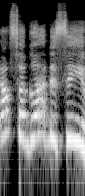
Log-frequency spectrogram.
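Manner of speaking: high, sugary welcome hiding annoyance; fake cheer. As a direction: sound delighted while secretly annoyed. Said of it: "but I'm really upset".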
